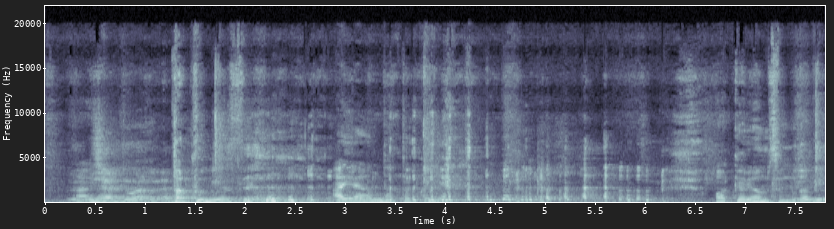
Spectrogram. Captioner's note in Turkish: kahkaha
